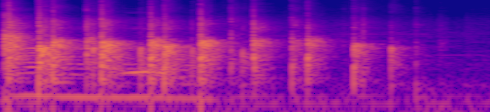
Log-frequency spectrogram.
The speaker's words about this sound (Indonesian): Kita harus apresiasi juga, tepuk tangan.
